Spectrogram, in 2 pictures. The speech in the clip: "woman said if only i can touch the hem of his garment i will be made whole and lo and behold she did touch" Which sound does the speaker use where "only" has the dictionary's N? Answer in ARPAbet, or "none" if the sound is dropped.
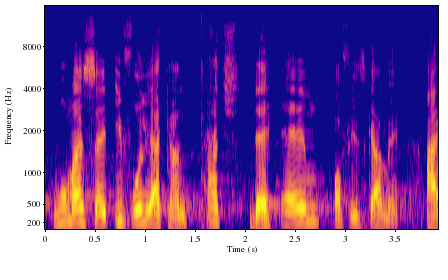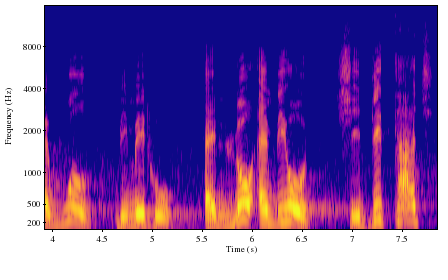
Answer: N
